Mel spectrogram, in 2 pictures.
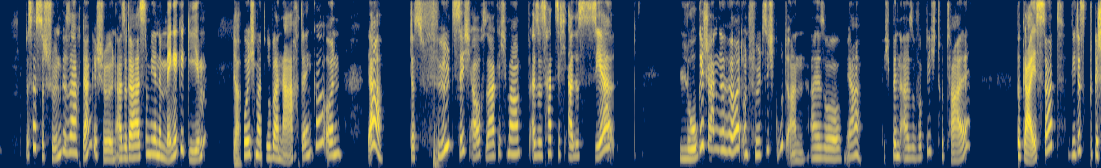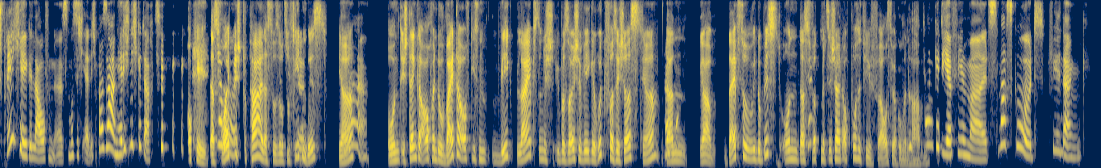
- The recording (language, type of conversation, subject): German, advice, Wie kann ich ehrlich meine Meinung sagen, ohne andere zu verletzen?
- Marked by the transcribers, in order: giggle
